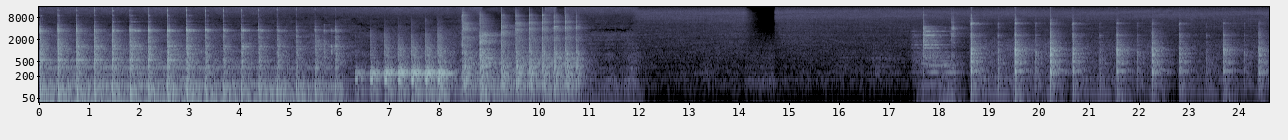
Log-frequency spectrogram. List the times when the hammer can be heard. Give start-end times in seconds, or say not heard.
0.0-10.9, 17.4-24.5.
